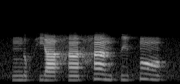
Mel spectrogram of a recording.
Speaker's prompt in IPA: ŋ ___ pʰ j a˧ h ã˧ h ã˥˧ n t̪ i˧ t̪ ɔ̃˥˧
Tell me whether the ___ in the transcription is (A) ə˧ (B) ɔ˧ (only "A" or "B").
A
